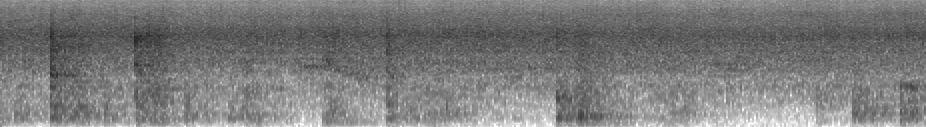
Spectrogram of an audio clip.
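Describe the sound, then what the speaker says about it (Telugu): Gooseberries are stirred with onions and oil in a hot pan, making a steady sizzle with periodic scraping strokes of a spoon, close and moderately quiet, with no voices. "వేసి గంటతో బాగా కలపెడుతున్నాం."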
